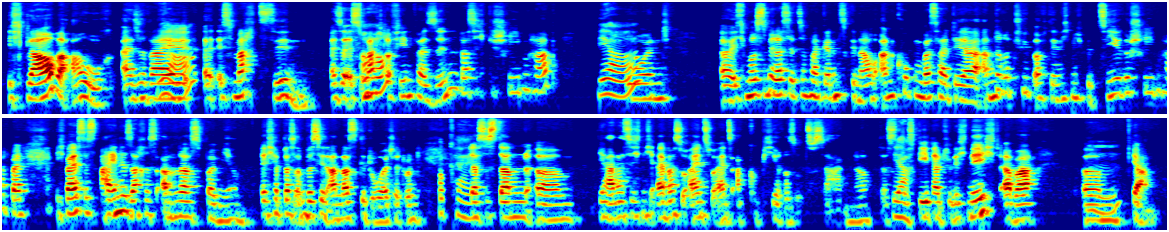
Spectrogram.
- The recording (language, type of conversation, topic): German, unstructured, Wie beeinflusst Geld deiner Meinung nach unser tägliches Leben?
- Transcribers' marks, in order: static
